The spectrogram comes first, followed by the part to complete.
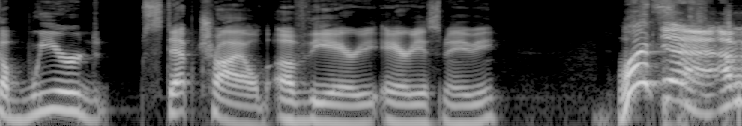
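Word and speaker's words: Ares: it looks like a weird stepchild of the Aries Maybe what yeah I'm not saying I'm not saying that it's identical or close but it has similar lines and it's pronounced Aries by the way it's the God of War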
